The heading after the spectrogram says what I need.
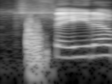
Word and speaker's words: theta: how you pronounce that theta with a th is going to be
